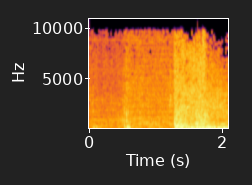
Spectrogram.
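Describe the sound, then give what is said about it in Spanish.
A gunshot is fired at a young woman on a boat deck, a loud sudden blast that bursts in and rolls on as a sustained roaring wash, after a softer thump before it. “Alguien dispara sobre el cuerpo de la joven, que cae batida hacia atrás.”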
